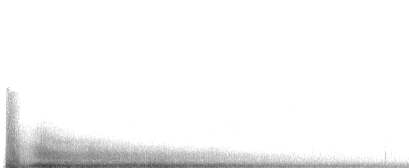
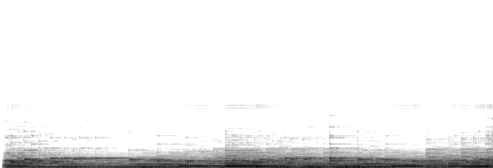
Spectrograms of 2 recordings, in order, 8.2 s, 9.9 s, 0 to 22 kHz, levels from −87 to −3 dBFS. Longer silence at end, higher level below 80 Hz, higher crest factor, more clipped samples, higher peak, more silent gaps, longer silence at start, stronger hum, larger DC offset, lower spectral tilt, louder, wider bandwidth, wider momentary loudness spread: about the same, 0 s vs 0 s; second, -50 dBFS vs -40 dBFS; first, 20 dB vs 14 dB; neither; second, -16 dBFS vs -2 dBFS; neither; about the same, 0.1 s vs 0.05 s; neither; neither; second, -7 dB/octave vs -13.5 dB/octave; second, -35 LUFS vs -17 LUFS; first, 10.5 kHz vs 2.7 kHz; first, 24 LU vs 9 LU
